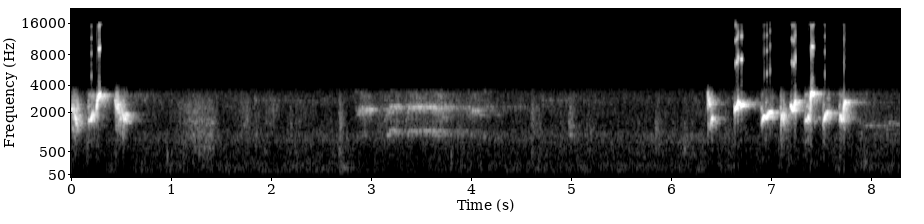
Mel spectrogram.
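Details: Red-whiskered bulbul recorded 30 April 2021, a deep-voiced song used to lure wild birds and teach young birds: short loud bursts of warbled, chattering notes open and close, with a soft two-toned whistle and quiet gap between.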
